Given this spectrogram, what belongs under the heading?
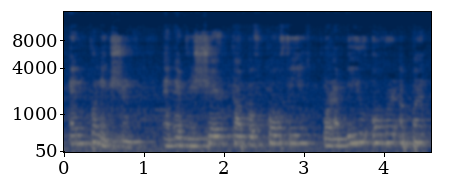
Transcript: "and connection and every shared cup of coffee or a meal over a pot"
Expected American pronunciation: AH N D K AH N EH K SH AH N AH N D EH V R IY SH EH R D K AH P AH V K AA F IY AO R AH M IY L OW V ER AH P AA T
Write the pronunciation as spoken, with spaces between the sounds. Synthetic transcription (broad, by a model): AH N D K AH N EH K SH AH N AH N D EH V R IY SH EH R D K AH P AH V K AA F IY AO R AH M IY L OW V ER AH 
